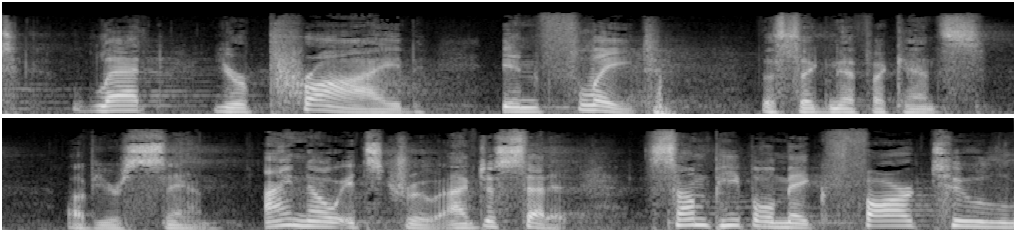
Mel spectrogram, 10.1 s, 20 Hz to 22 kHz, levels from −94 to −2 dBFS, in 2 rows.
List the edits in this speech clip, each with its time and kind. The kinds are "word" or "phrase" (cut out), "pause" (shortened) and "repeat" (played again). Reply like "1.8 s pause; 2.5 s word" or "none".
none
